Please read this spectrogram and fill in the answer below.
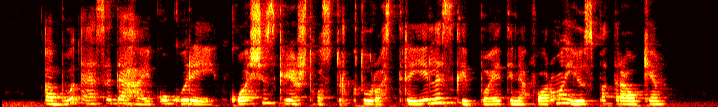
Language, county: Lithuanian, Vilnius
